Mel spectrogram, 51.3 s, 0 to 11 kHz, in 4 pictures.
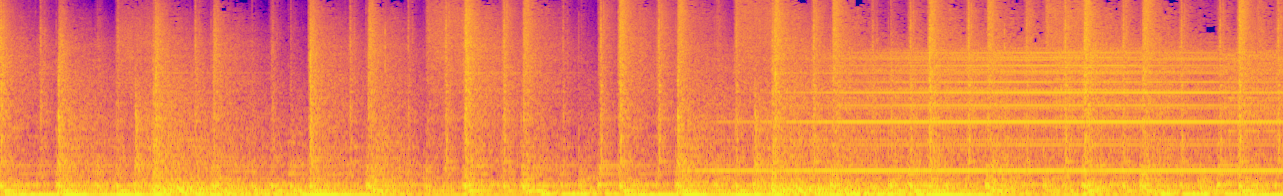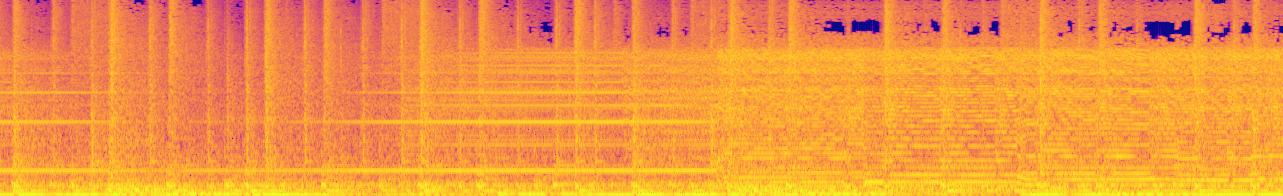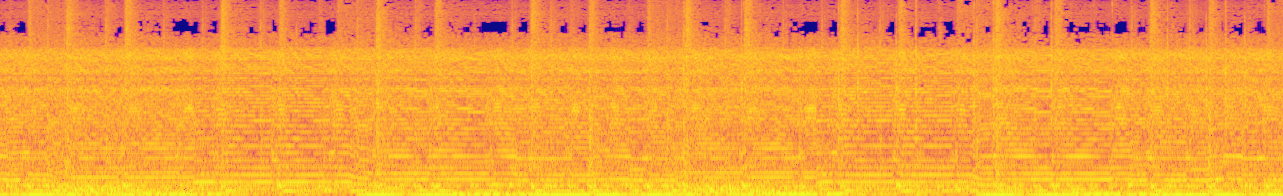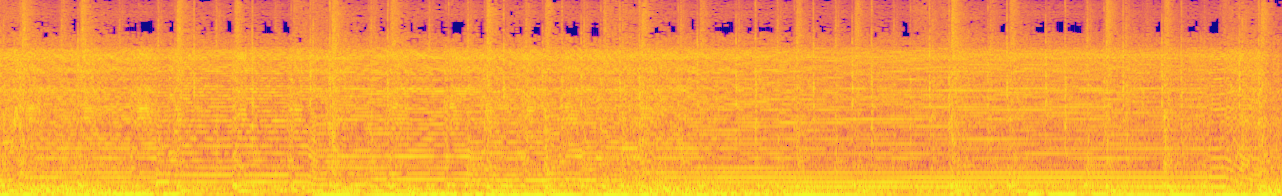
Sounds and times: Background music: 0.0 - 51.3.

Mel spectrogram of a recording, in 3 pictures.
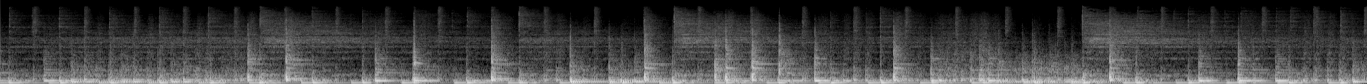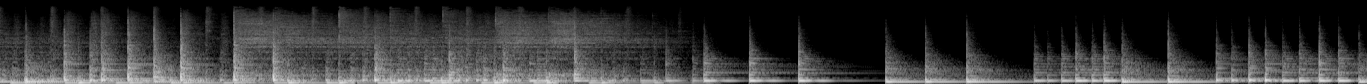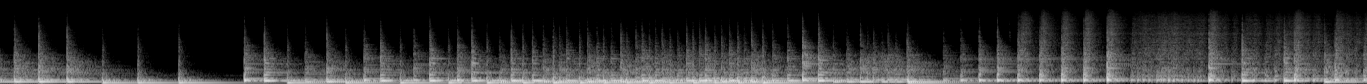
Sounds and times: Snare drum: 0.0 - 20.9, 37.0 - 41.0.

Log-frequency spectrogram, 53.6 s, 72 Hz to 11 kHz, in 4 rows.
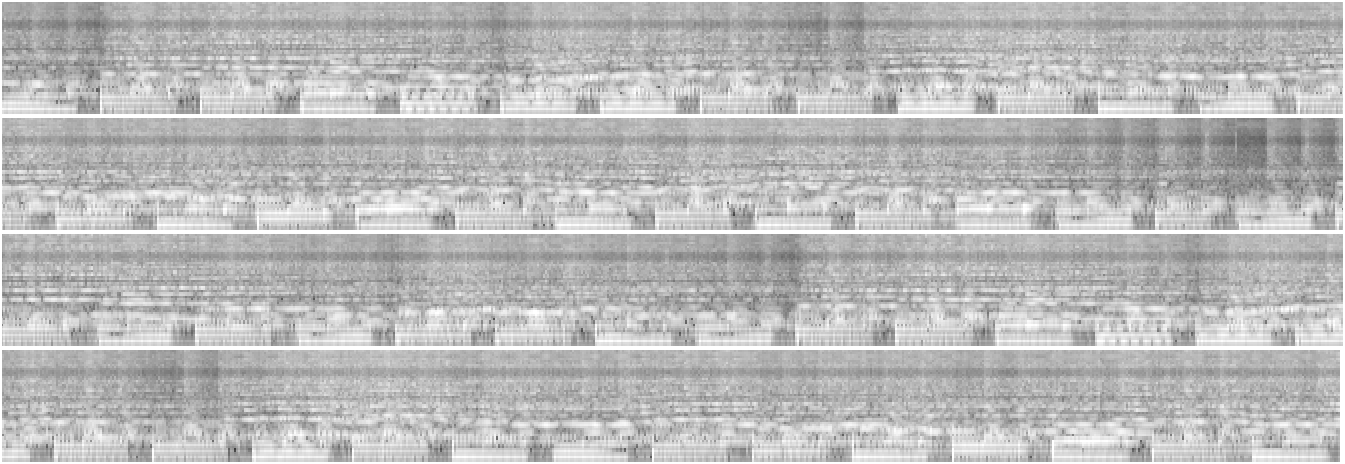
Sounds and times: Music: 0.0 - 53.6.

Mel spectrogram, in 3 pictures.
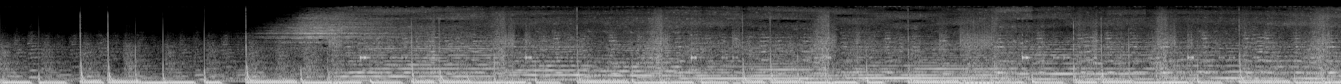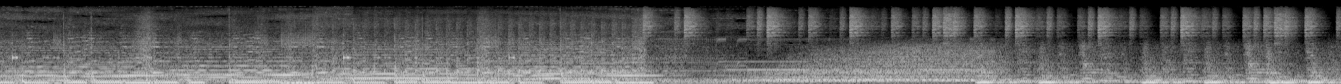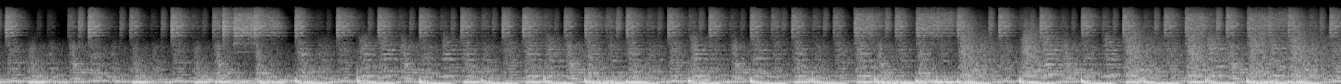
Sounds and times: Music: 0.0 - 40.2.

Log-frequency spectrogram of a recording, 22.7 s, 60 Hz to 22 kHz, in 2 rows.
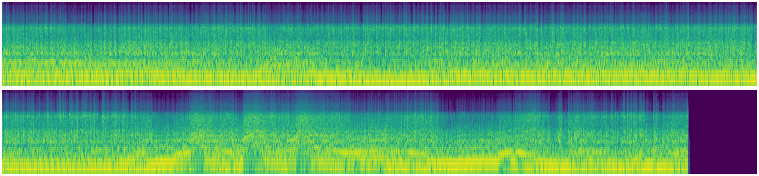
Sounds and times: Car: 0.0 - 21.6
Accelerating, revving, vroom: 13.2 - 20.2.

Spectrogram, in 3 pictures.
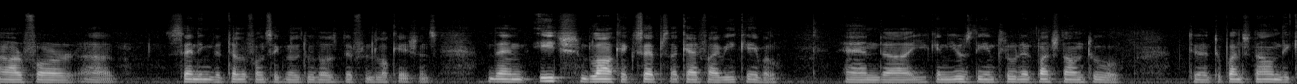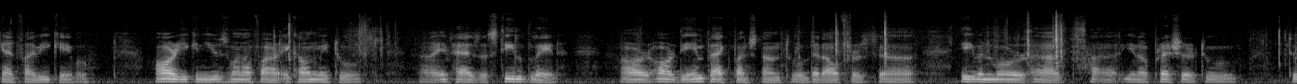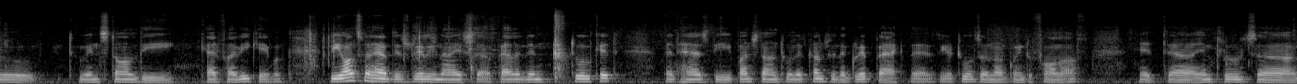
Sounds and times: Speech: 0.0 - 7.8, 8.4 - 11.3, 11.9 - 38.9.

